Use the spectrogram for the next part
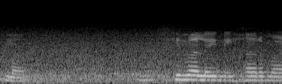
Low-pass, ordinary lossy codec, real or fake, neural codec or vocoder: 7.2 kHz; none; real; none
